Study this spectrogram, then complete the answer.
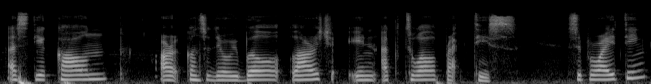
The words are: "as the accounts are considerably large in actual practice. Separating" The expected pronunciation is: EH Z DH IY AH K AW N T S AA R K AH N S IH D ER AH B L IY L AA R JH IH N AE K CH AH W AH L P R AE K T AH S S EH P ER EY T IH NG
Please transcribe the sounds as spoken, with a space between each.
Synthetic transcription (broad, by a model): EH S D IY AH K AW N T AA R K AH N S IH D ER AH B IY L AA R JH IH N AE K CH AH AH L P R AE K T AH S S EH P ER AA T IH NG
